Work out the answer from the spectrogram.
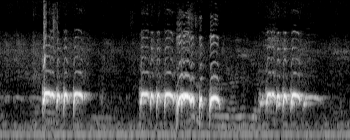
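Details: Local zebra dove, used as a lure bird to draw rivals into answering; three bursts of soft, bubbling cooing phrases, each a quick run of stuttered notes, separated by brief pauses, over a steady low hum.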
